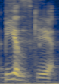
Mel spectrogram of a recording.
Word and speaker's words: Bizkit: Bizkit or biscuit. Do you pronounce the Z? – Bizkit.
